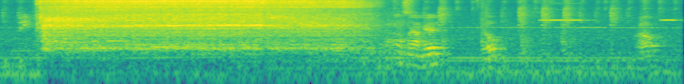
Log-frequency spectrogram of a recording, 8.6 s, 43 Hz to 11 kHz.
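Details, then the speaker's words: Nissan 240SX S14 with a freshly swapped SR20DET: high free-spinning whir for about four seconds with no cranking beat; starter spins but its Bendix won't kick out to turn the engine, starter suspected bad. "like he'll spin all day but won't kick out and turn the engine"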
